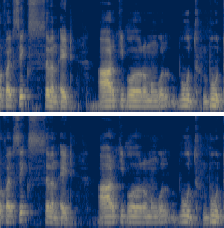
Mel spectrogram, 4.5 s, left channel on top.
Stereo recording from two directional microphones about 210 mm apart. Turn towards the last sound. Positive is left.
turn(degrees=35)  # may be behind; listen again after turning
